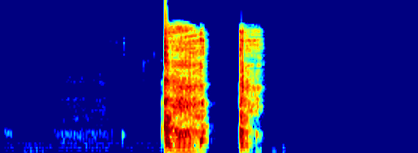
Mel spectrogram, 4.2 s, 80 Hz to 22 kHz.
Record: {"cough_length": "4.2 s", "cough_amplitude": 32768, "cough_signal_mean_std_ratio": 0.26, "survey_phase": "beta (2021-08-13 to 2022-03-07)", "age": "45-64", "gender": "Female", "wearing_mask": "No", "symptom_cough_any": true, "symptom_runny_or_blocked_nose": true, "symptom_diarrhoea": true, "symptom_onset": "4 days", "smoker_status": "Never smoked", "respiratory_condition_asthma": false, "respiratory_condition_other": false, "recruitment_source": "Test and Trace", "submission_delay": "2 days", "covid_test_result": "Positive", "covid_test_method": "RT-qPCR", "covid_ct_value": 22.2, "covid_ct_gene": "N gene"}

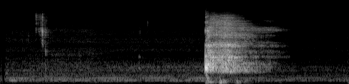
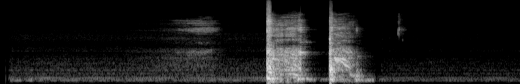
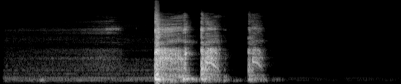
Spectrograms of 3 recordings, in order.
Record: {"exhalation_length": "3.5 s", "exhalation_amplitude": 32768, "exhalation_signal_mean_std_ratio": 0.3, "three_cough_length": "5.2 s", "three_cough_amplitude": 32768, "three_cough_signal_mean_std_ratio": 0.29, "cough_length": "4.0 s", "cough_amplitude": 32768, "cough_signal_mean_std_ratio": 0.32, "survey_phase": "beta (2021-08-13 to 2022-03-07)", "age": "18-44", "gender": "Male", "wearing_mask": "No", "symptom_none": true, "smoker_status": "Current smoker (11 or more cigarettes per day)", "respiratory_condition_asthma": false, "respiratory_condition_other": false, "recruitment_source": "REACT", "submission_delay": "0 days", "covid_test_method": "RT-qPCR", "covid_ct_value": 36.4, "covid_ct_gene": "E gene", "influenza_a_test_result": "Unknown/Void", "influenza_b_test_result": "Unknown/Void"}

